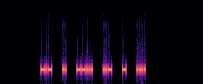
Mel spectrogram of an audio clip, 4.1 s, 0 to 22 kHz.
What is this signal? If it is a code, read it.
Morse code, heard as a keyed tone, about 50 wpm, spaced as for 28 wpm, 700 Hz. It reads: KI7UTH
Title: USA Call Signs - 6 Characters - 3x Character Spacing - 50wpm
